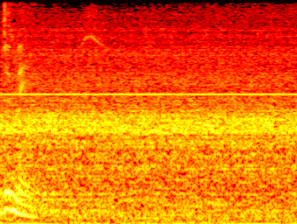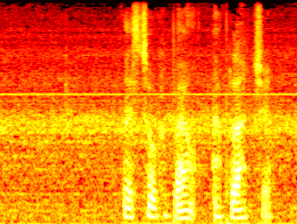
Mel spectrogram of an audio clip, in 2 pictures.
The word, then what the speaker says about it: Appalachia: You know it's pronounced Appalach, right?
